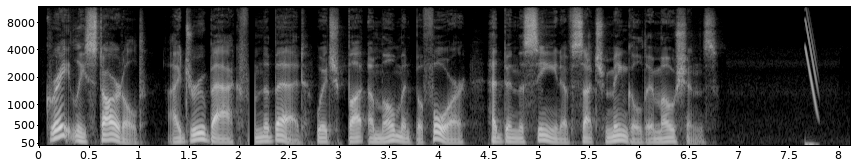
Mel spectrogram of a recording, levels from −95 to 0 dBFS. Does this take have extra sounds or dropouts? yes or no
yes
